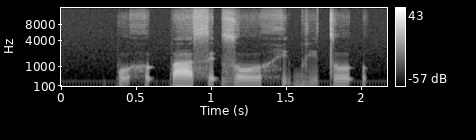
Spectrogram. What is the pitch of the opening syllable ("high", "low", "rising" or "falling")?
falling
